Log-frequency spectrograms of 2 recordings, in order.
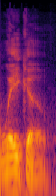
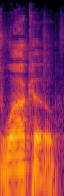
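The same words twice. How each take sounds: First: It is pronounced like the Texas town name. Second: It is pronounced unlike the Texas town name. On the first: The speaker calls it wrong. "I just know it's not Waco. It's not like that town in Texas" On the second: The speaker calls it right. "I think it's Waco"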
